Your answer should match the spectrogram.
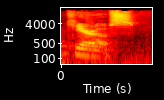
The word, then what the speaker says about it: Queiroz: Queiroz.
